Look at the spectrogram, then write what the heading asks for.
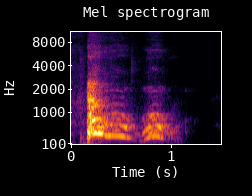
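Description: A dog lets out a single short, loud bark that trails into a brief growling whine, close by and alone in a quiet room.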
